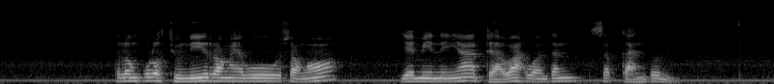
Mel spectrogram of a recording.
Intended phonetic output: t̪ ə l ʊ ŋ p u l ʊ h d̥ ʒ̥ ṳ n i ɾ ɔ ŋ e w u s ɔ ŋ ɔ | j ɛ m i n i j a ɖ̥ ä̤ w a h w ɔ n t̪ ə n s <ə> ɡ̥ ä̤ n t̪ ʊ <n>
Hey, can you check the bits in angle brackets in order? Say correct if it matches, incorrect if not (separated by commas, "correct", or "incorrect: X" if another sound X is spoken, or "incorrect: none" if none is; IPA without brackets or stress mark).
correct, correct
